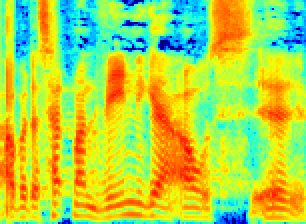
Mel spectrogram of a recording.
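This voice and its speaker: This man has a normal speaking voice. His pitch is medium, with ordinary variation. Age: 60s. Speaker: farmer. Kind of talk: interview.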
